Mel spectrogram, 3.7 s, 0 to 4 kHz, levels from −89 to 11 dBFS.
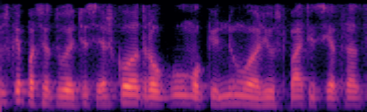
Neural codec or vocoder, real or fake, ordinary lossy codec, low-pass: codec, 24 kHz, 0.9 kbps, DualCodec; fake; MP3, 32 kbps; 3.6 kHz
